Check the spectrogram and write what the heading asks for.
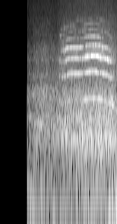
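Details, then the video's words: Kitten in a cage, wanting to be let out, meows at its owner: after half a second of silence, one long, drawn-out, slightly rising then falling meow, steady and harmonic, with faint room hiss. "Pavi kutty is arguing with me to come out of the cage"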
